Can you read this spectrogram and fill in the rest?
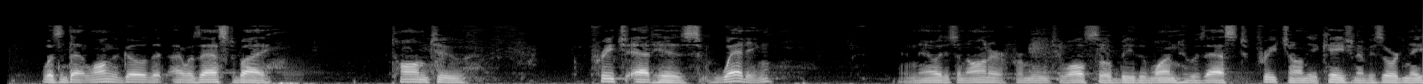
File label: preaches at Church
